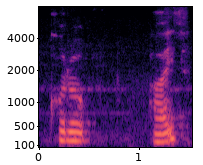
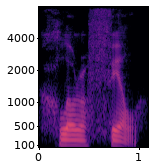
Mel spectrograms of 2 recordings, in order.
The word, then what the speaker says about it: chlorophyll: A is chlorophyll, B is carotenoids, C is antioxidants, D is melanin. Thank you very much, Mina. Just a little correction regarding pronunciation. The first one is chlorophyll.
